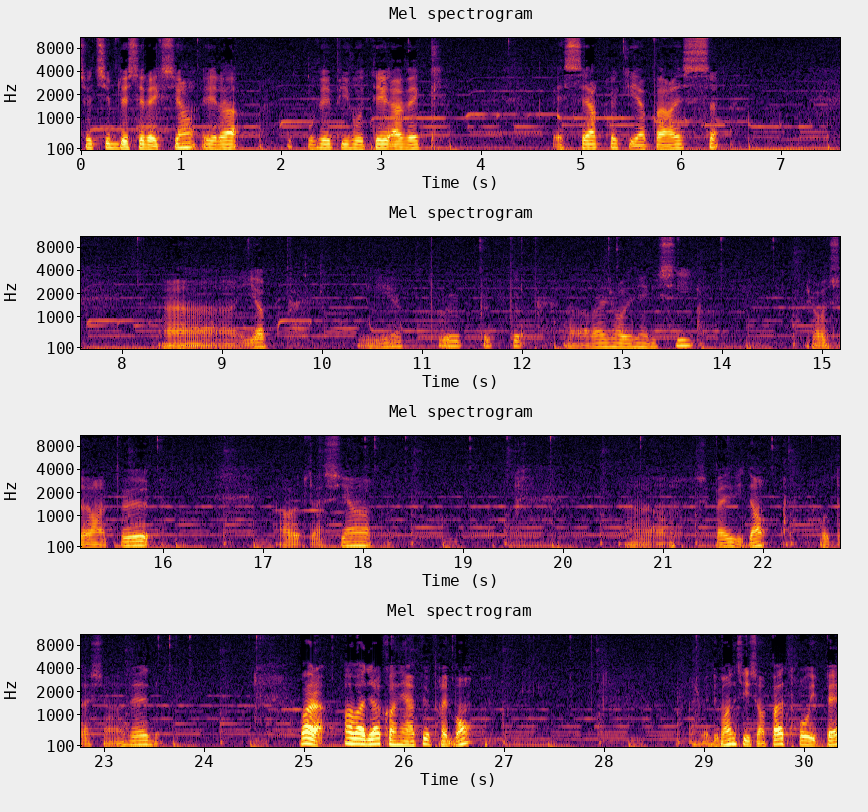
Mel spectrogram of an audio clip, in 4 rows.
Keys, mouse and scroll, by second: 0.9-2.6 right drag, 4.6 click, 6.0-8.0 middle drag, 9.6 click, 13.2-16.6 drag, 13.9-15.6 middle drag, 17.2 r, 18.8-21.6 middle drag, 21.1 click, 22.7 r, 24.2 middle click, 28.3-30.3 middle drag.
